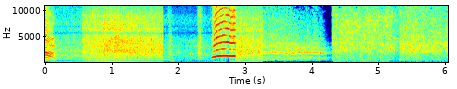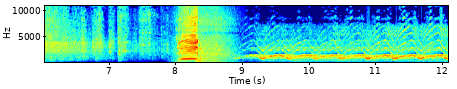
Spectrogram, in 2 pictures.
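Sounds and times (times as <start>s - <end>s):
glass shattering: 4.3s - 7.9s
debris scattering: 4.3s - 8.0s.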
